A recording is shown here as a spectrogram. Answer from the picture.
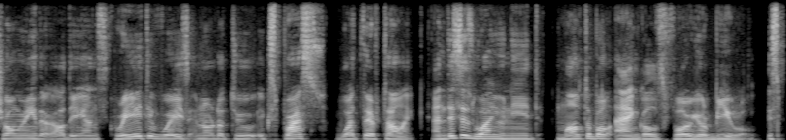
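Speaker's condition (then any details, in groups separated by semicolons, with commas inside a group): No condition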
